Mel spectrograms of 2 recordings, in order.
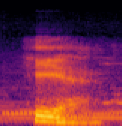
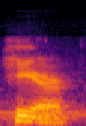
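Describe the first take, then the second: First: The final r sound is not pronounced. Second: The final r sound is pronounced. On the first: "the sound ra at the end of this word is not pronounced, so we say here" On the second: "instead of saying here in American English"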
